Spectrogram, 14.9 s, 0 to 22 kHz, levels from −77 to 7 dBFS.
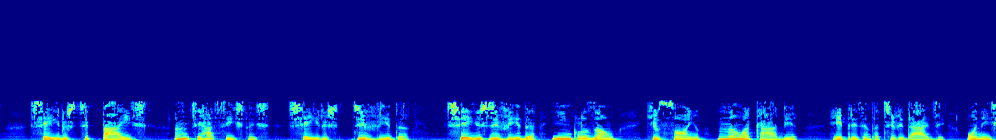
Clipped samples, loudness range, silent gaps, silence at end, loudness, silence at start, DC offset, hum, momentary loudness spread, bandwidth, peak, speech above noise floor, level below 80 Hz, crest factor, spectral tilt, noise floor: under 0.1%; 5 LU; none; 0 s; -25 LUFS; 0.45 s; under 0.1%; none; 13 LU; 6.4 kHz; -4 dBFS; 29 dB; -56 dBFS; 20 dB; -5.5 dB/octave; -53 dBFS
